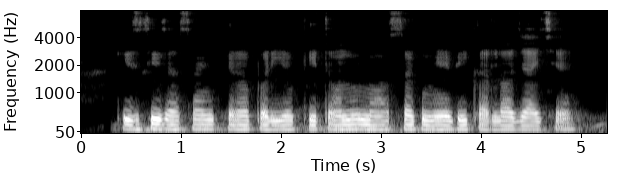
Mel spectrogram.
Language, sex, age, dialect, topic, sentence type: Maithili, male, 25-30, Angika, agriculture, statement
